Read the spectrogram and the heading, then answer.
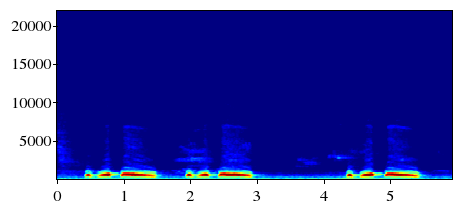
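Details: Spotted dove cooing, used as playback to get other doves calling. Three soft, low phrases, each of quick clipped notes ending in a long, steady, hollow coo. A pause separates the second and third phrase; faint low rumble underneath.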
